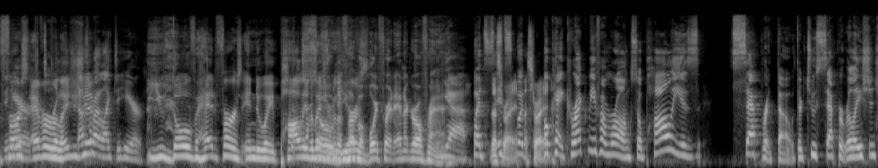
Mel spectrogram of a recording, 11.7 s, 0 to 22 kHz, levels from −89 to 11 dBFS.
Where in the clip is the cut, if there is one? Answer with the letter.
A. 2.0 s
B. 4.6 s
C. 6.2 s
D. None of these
A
